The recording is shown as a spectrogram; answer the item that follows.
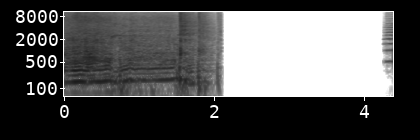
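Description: Ford Fiesta Proto rally car's engine running hard at a steady pitch as it drives away on gravel, with a few sharp cracks near the middle. The sound then fades and cuts off suddenly into silence about halfway through.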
